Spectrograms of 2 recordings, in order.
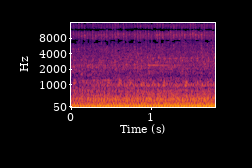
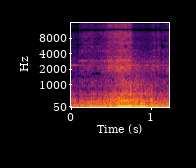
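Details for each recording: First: Volvo 240 at idle, about 24 hours after exhaust cracks were sealed with heat-cured sealant: even, steady low rumble with only a faint tick left underneath. The exhaust leak is largely sealed, not perfect but much better. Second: Volvo 240, warmed up: a short rev from idle gives a loud, raspy, puffing exhaust note that's far too open; cracked, holed exhaust pipe leaking, to be patched with high-temperature metal repair compound.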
